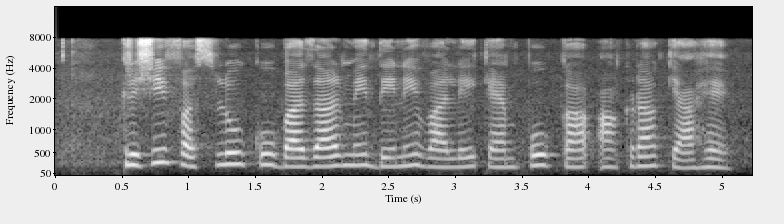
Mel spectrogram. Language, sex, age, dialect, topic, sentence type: Hindi, female, 31-35, Marwari Dhudhari, agriculture, question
